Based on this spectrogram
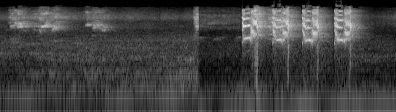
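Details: Lovebird making a few soft, high chirps, then a pause. Four loud, harsh squawks follow in quick succession, each a short raspy burst about a third of a second apart.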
